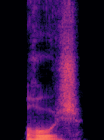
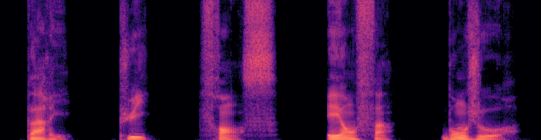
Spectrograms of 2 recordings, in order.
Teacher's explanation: Le R français est complètement différent. Le son se produit tout au fond de la bouche, près de la gorge. Imaginez que vous essayez doucement de vous racler la gorge, mais sans forcer. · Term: le son R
